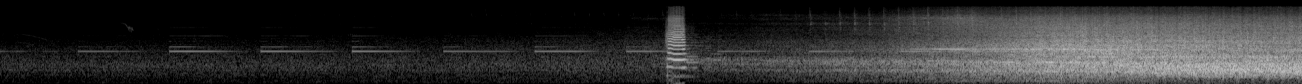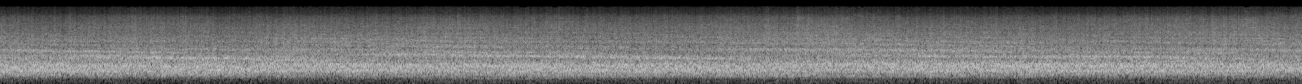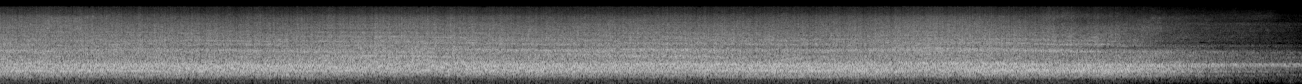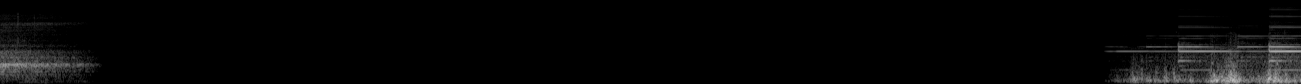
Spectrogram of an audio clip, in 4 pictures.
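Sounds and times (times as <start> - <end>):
steel wheels rolling on rails: 7.3 - 39.9.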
